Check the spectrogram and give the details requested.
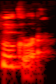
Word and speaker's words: Heuchera: because what Garden pimp is complete without some hookura no but seriously it's spelled h-e-u-c-h-e-r-a but it's pronounced pukara it's named for someone believe it or not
